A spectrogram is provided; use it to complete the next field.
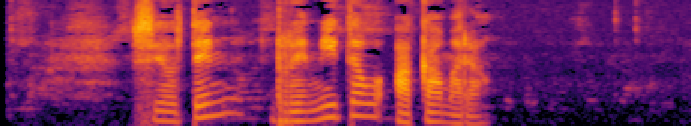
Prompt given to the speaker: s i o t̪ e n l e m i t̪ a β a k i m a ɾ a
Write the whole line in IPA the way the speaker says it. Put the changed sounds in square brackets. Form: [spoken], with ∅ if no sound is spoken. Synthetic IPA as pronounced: s [e] o t̪ e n [r] e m i t̪ a [w] a k [a] m a ɾ a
